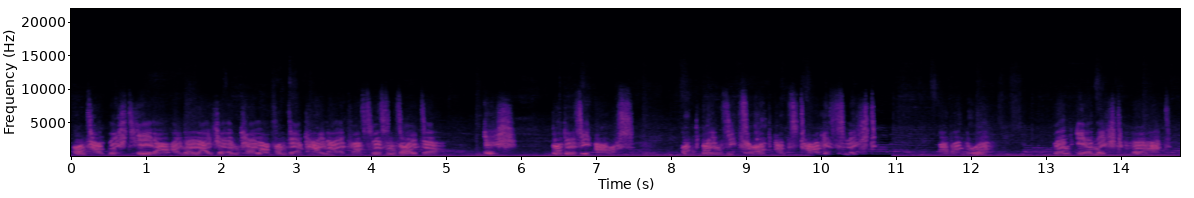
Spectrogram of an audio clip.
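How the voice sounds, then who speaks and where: An actor playing a cold, taunting masked male blackmailer in an audio drama, theatrical and threatening, with a breathy hiss. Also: high-pitched, takes it slowly. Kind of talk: audio drama villain speech. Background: loud music.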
